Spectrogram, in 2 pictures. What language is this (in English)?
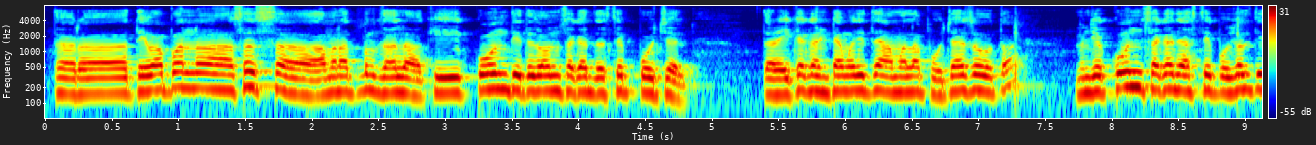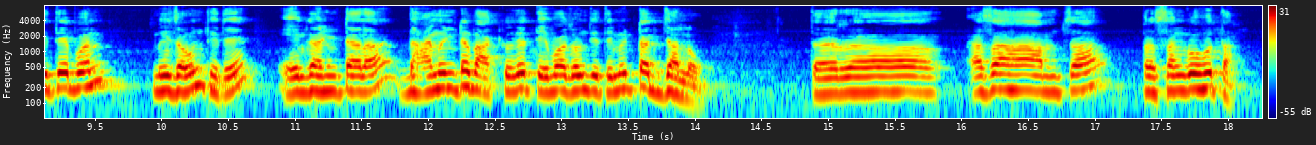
Marathi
